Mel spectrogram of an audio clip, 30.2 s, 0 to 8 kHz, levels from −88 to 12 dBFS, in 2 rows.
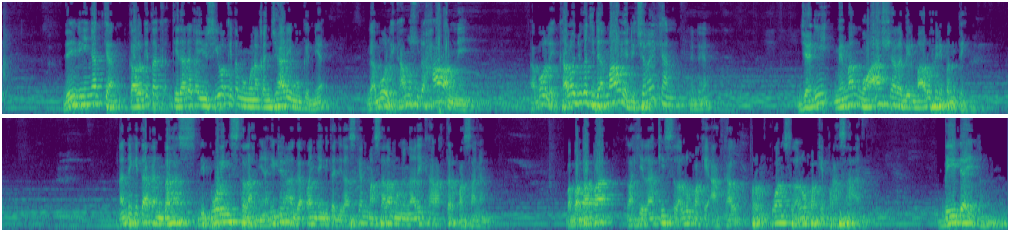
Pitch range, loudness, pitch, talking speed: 100-140 Hz, -15 LUFS, 120 Hz, 125 wpm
